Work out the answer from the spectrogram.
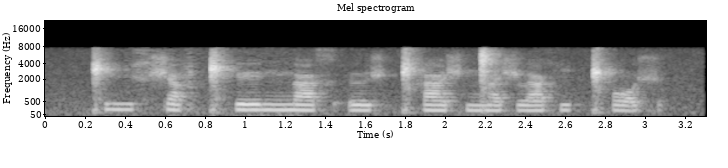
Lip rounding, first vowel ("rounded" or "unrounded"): unrounded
